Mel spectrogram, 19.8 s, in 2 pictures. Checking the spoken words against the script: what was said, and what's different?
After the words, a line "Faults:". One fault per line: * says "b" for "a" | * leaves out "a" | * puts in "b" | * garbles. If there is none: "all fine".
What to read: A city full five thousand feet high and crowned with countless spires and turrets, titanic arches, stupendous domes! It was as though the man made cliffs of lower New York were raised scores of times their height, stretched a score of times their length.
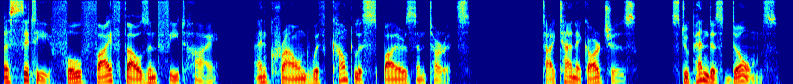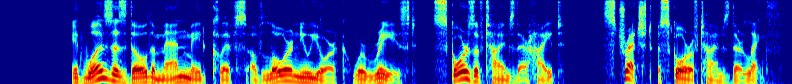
A city full five thousand feet high and crowned with countless spires and turrets, titanic arches, stupendous domes! It was as though the man made cliffs of lower New York were raised scores of times their height, stretched a score of times their length.
Faults:
all fine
